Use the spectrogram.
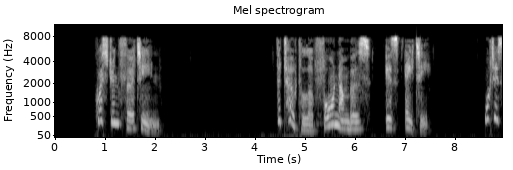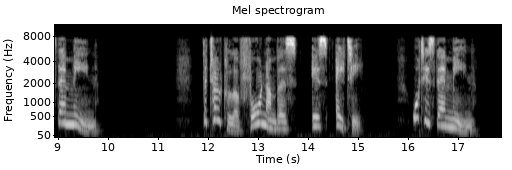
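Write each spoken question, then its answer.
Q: What is their mean?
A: 20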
